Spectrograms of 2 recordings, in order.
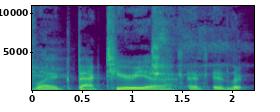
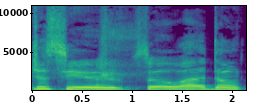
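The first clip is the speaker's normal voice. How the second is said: higher, slow mock drone; deadpan bored singer; 10 semitones higher, much slower than usual. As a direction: drag it out like a bored paid performer. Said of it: "He's like".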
